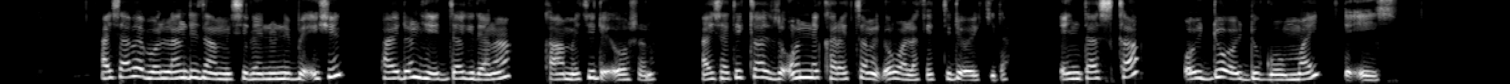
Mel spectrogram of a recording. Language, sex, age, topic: Gamo, female, 25-35, agriculture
